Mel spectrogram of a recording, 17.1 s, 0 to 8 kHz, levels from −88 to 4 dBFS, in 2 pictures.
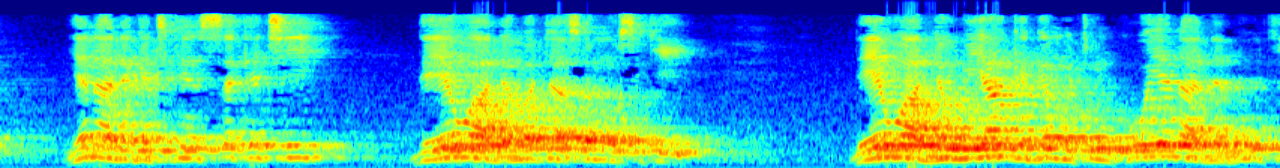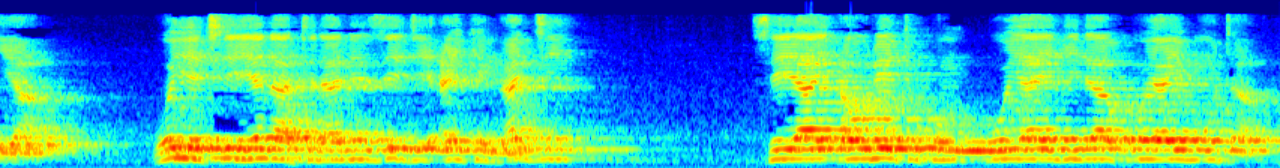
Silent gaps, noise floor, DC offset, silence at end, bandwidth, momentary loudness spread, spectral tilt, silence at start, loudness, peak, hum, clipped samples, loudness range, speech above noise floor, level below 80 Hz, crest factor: none; -50 dBFS; under 0.1%; 0 s; 6.4 kHz; 12 LU; -5.5 dB/octave; 0 s; -13 LUFS; 0 dBFS; none; under 0.1%; 5 LU; 38 dB; -60 dBFS; 14 dB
